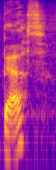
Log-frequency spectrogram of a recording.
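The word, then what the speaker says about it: Beith: But the birch tree, I think it's just pronounced Beth.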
